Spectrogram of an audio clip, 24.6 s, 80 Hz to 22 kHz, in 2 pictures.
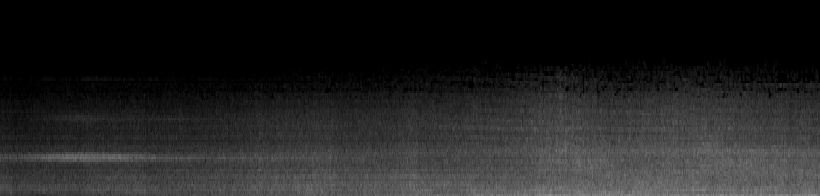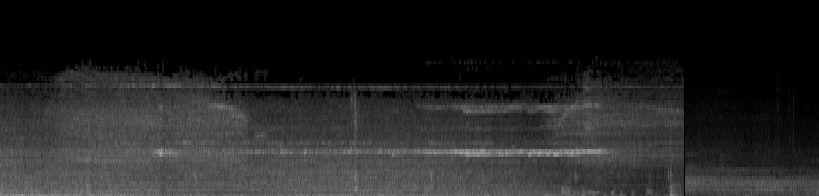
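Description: EN57 electric multiple unit rolling through the station, its running noise building over the first several seconds, with a steady high metallic squeal from the wheels in the second half. The sound cuts off suddenly about 22 seconds in, leaving quiet outdoor ambience.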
